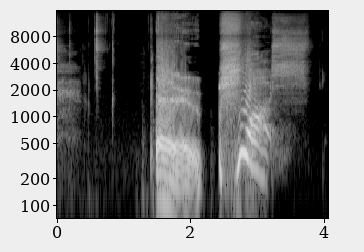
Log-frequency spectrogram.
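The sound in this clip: A person burps from acid reflux: a couple of voiced, gurgling belches with wavering pitch, split by a short pause. A few small clicks and breaths come before them.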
